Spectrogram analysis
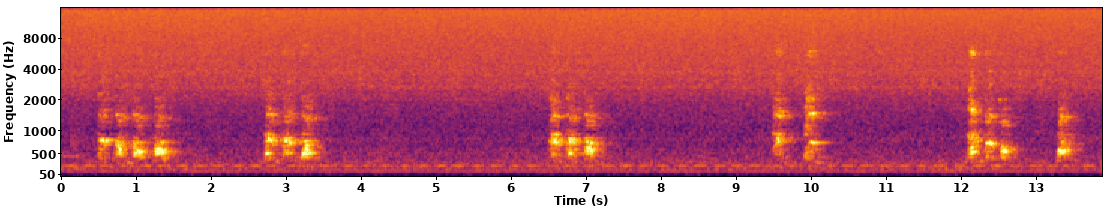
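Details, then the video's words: Dog next door barking continuously, heard through closed windows from indoors. Six bursts of two to four dull barks, spaced roughly every two to three seconds, over a faint constant hum. "Dog Barking"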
